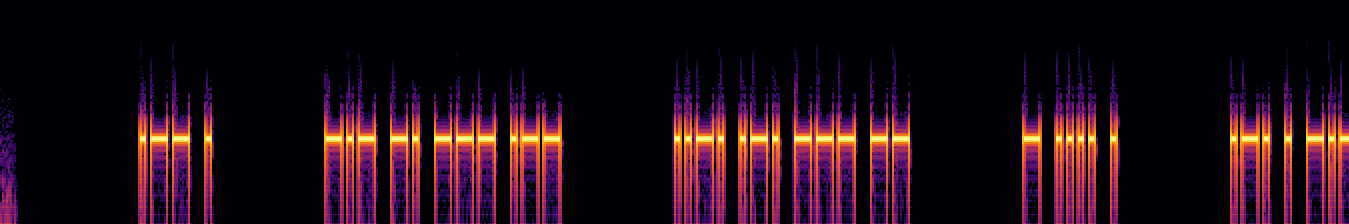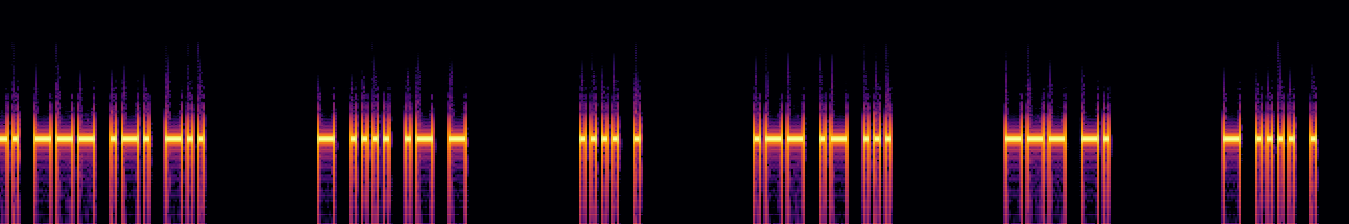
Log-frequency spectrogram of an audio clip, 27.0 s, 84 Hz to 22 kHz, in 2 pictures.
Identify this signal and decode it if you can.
Morse code, heard as a keyed tone, about 22 wpm, 700 Hz. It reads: WE KNOW FROM THE RECORD THAT HE WAS ON THE
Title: 3x Word-Spacing - Sentences from Top 500 Words - 22wpm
